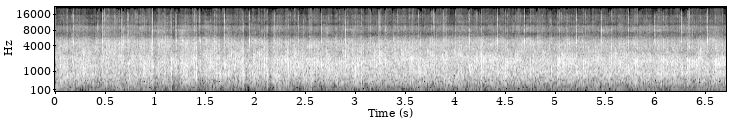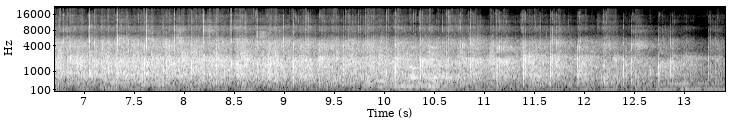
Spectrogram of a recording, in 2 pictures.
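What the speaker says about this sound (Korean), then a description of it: "우리 함께 하시고 박수 한번 부탁드리겠습니다" A standing congregation applauds veterans at a Korean War memorial service, a loud, even burst of many hands clapping that carries on for several seconds before slowly thinning out.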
